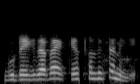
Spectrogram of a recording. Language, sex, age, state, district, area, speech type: Assamese, female, 45-60, Assam, Jorhat, urban, conversation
